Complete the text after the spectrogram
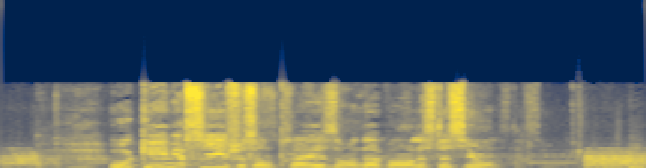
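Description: A man's voice talks quickly through a crackly radio loudspeaker.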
